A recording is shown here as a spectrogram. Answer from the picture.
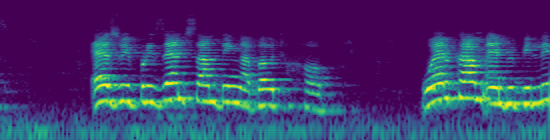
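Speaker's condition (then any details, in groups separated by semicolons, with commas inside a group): No condition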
